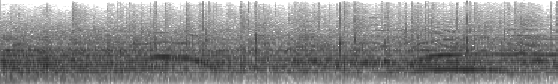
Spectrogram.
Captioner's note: audience clapping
